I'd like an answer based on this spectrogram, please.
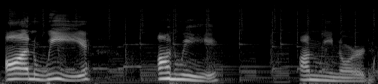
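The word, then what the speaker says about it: ennui: That's why I'm saying I thought it was Enui or whatever because I remember hearing somebody say it like that even. I was like I didn't even know that's how it was pronounced. But apparently it's not. It's on Wii.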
